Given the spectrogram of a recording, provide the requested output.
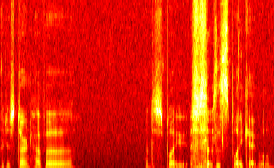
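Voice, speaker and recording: A mumbling man at a moderate pace. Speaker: game developer streamer. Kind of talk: live stream casual talk. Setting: live stream. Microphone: too quiet.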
